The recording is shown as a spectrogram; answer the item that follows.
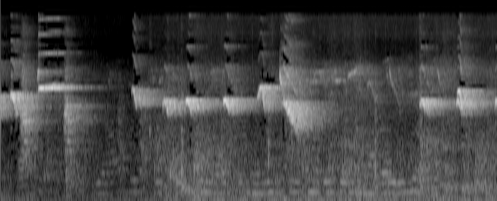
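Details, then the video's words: Chopi blackbird in moult warming up, a brief opening whistle, a pause, then a string of level whistles and a louder swooping note, ending with paired whistles. "CHAMADOS DE PÁSSARO PRETOS AQUECENDO NA MUDA !"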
